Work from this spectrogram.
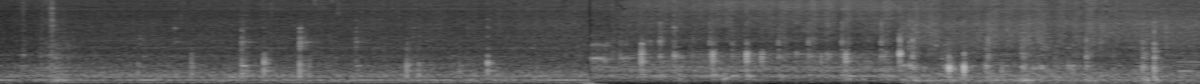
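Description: Finely chopped onions frying with a pinch of salt in a pan, a steady close sizzle punctuated by frequent scraping and tapping of a spatula as they are stirred, with no voice over it.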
